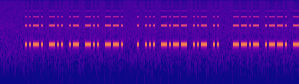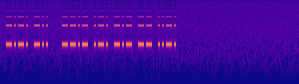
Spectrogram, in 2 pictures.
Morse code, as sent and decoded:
..-. -.. .- -.. --. / . ... -.-- ..- .. / --.- .--. - -.-. -.. / --.- .-. -.- -- ..-.
FDADG ESYUI QPTCD QRKMF

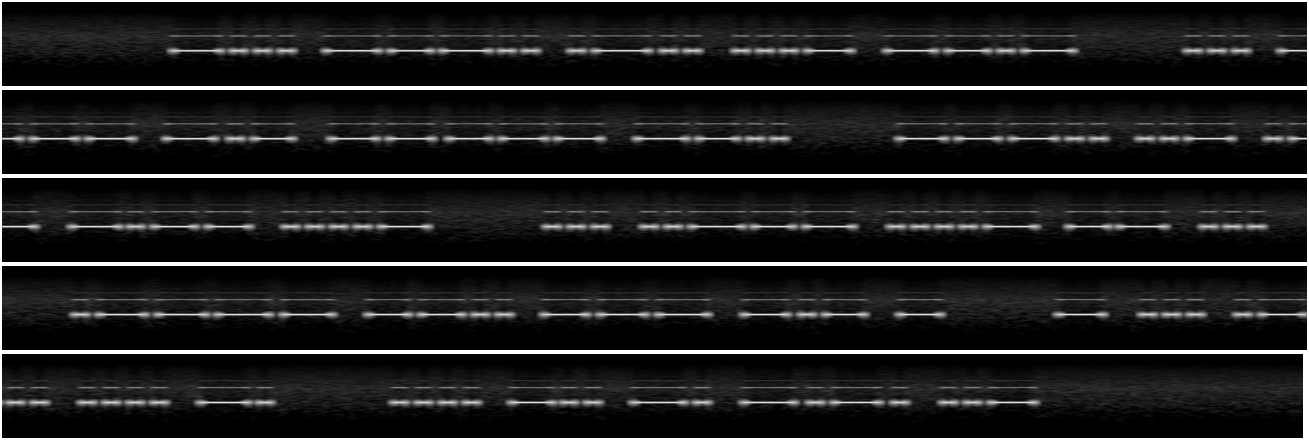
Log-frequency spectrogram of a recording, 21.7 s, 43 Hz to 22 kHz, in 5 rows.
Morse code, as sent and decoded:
-... ---.. .-.. ...- --.- / ... --- -.- ----- --.. / ---.. ..- .- -.-- ....- / ... ..--- ....- -- ... / .---- --.. --- -.- - / - ... .-.. .... -. / .... -.. -. -.-. ..-
B8LVQ SOK0Z 8UAY4 S24MS 1ZOKT TSLHN HDNCU

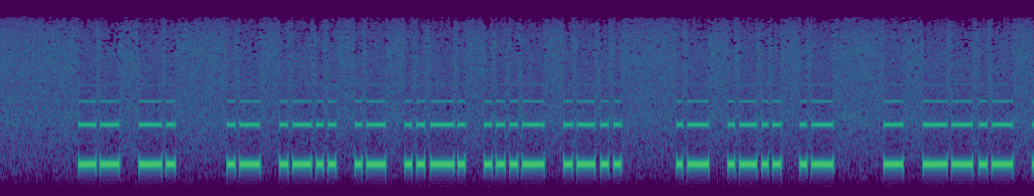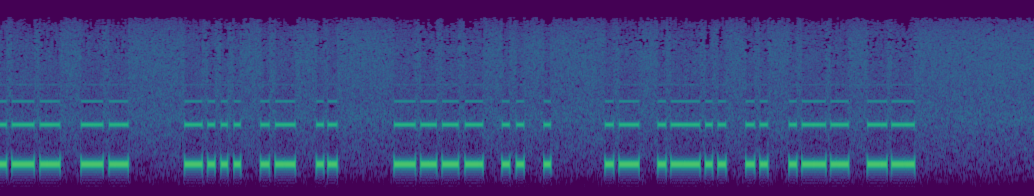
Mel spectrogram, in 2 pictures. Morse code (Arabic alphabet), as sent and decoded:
-- -. / .- .-.. .- ..-. ...- .-.. / .- .-.. .- / - --.- .-- -- / -... .- .. / ---- .. . / .- .-.. .. .-- --
من الافضل الا تقوم باي شيء اليوم

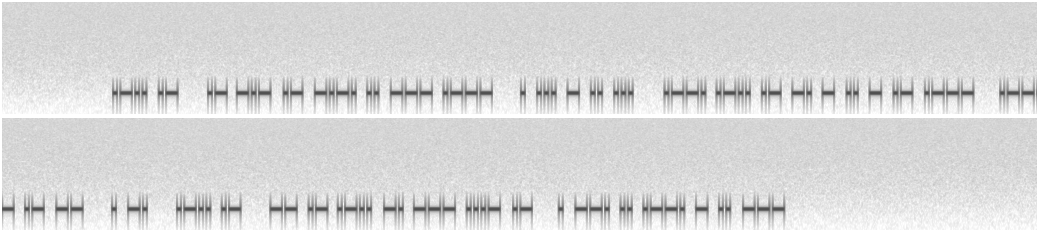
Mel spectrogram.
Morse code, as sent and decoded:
.-.. .- / .- -.- .- -.-. .. --- .--- / . ... - .. ... / .--. .-.. .- -. - .. - .- .--- / .--- .- -- / . -. / .-.. .- / -- .- .-.. -. --- ...- .- / . --. .. .--. - .. ---
LA AKACIOJ ESTIS PLANTITAJ JAM EN LA MALNOVA EGIPTIO

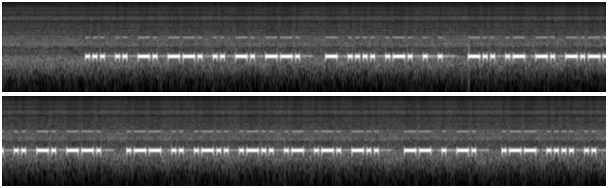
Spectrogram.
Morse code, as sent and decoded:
... .. -. --. .. -. --. / - .... .-. . . / -.. .- -. -.-. .. -. --. / .-- .. .-.. .-.. .- .-. -.. / -- . -. / …
SINGING THREE DANCING WILLARD MEN …

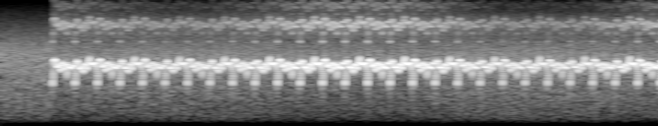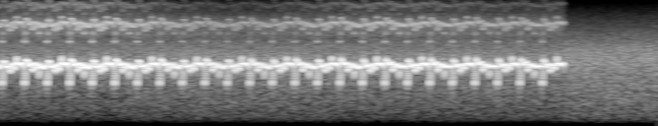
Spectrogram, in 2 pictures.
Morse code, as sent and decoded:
none

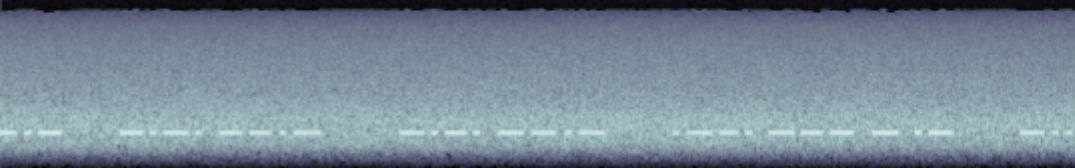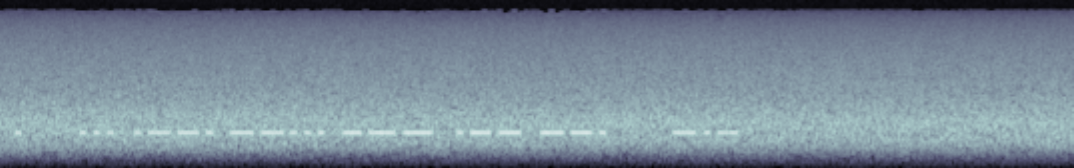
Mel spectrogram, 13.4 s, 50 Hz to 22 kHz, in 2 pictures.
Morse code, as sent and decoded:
… / -.-. --.- / -.-. --.- / .--. --- - .- / -.. . / ... .--. --... --- .-- --. / -.-
… CQ CQ POTA DE SP7OWG K

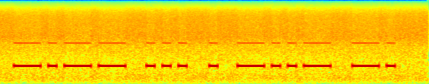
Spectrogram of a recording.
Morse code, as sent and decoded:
-.-- ... . -..- -.
YSEXN

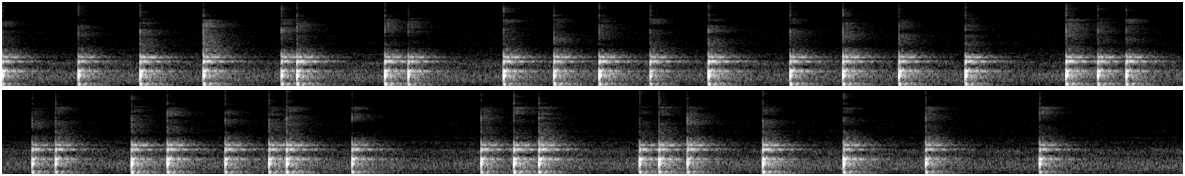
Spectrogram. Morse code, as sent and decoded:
none

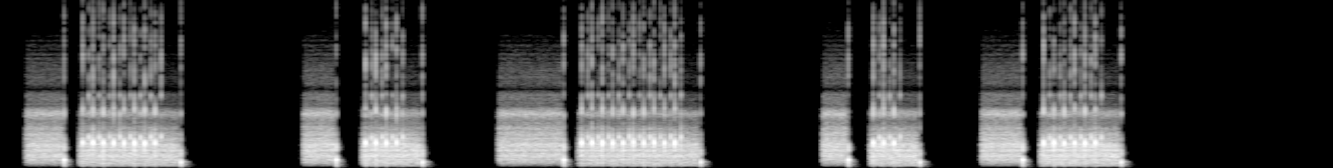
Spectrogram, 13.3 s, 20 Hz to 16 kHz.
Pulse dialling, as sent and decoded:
8 / 4 / 10 / 3 / 6
8 4 0 3 6

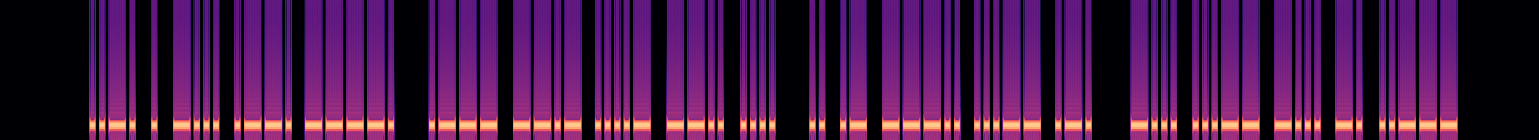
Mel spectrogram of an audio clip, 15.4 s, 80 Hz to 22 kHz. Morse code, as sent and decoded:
..-. . -... .--. ----. / .--- --.- ....- --.. .... / .. .- ---.. ...-- .-. / -... ...-- -... -. ..---
FEBP9 JQ4ZH IA83R B3BN2

